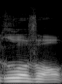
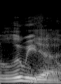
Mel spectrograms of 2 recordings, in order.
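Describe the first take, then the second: First: The first part is reduced and run together. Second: The first part is said like the name Louis. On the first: This is how it is commonly said locally. The speaker calls it wrong. "it shouldn't be Louisville" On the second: The town was named after a king called Louis. The speaker calls it right. "It should be Louisville ... named after a fucking King Louis"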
